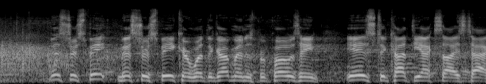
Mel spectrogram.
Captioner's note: some Applause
